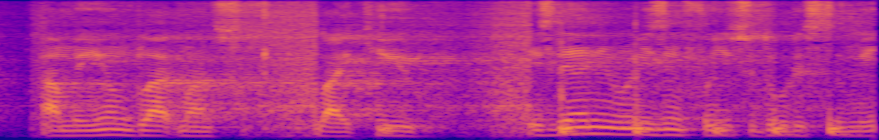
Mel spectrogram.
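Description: A man talks at a very fast pace with fairly low pitch and ordinary pitch variation. There is audible room echo and noticeable background noise. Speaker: law student. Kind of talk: testimony. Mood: earnest, reflective about violence. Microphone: podium.

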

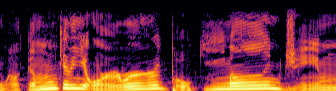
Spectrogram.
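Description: A female-sounding put-on character voice with a fairly high pitch talks at a fairly slow pace. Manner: goofy, exaggerated.

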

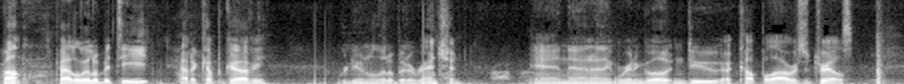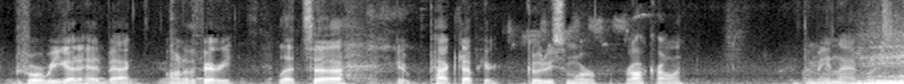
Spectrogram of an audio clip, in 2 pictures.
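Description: Talking at a very fast pace with ordinary pitch variation, a man is heard in a dry recording with no echo and light background noise. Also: fairly low pitch for a man. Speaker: off-road vlogger. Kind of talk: casual vlog chat. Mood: wry, mildly annoyed then upbeat. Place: open country. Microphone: phone near.

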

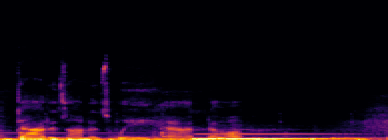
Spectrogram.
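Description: A woman is heard against loud music in the background. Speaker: pregnant vlogger. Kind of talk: casual vlog chat. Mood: anxious, worried.

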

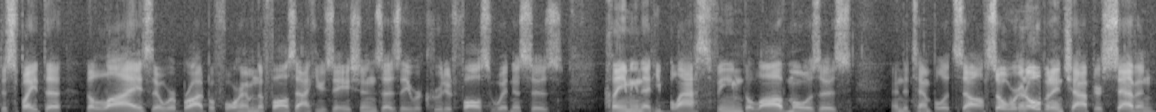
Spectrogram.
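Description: Using a plain, everyday voice, a man with a fairly low pitch talks at a fairly quick pace with ordinary pitch variation. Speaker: preacher. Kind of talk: sermon. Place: church. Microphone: headset.

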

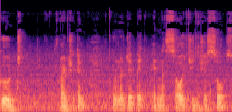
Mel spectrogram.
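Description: Light background noise sits behind a man with a very deep, low voice. He talks at a fairly slow pace with ordinary pitch variation. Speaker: food vlogger. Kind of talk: casual food tasting vlog. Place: home room. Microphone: phone near.

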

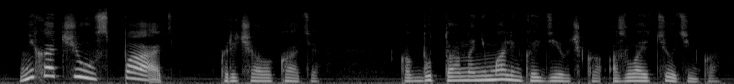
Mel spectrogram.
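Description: A woman's fairly low, dark, mellow voice in a calm, soothing tone at a fairly slow pace, dry and close with no echo, on a very clean recording with a silent background. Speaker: audiobook narrator. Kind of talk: children's bedtime story reading.

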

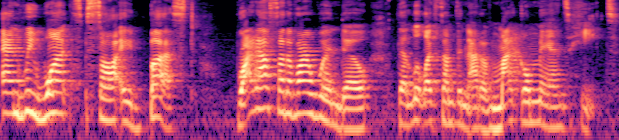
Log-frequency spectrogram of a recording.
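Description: A woman speaks with lively intonation. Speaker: vlogger telling a story. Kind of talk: casual vlog chat. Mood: sarcastic, exasperated. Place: home room. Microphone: webcam.

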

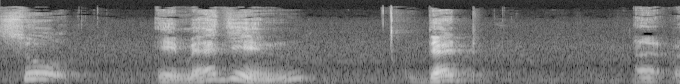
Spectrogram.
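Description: The voice moves at a fairly slow pace with very wide pitch swings over light background noise. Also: man. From India. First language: Hindi. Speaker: professor giving lecture; invited professor lecturing. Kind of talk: online lecture. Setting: video call. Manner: hesitant, fillers, repeats words. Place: home room.

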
